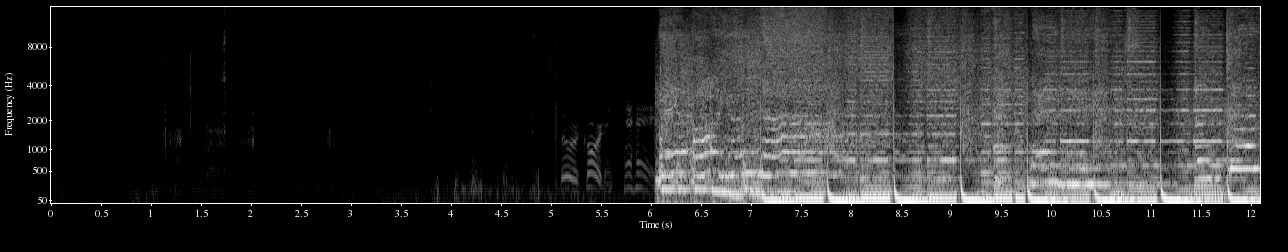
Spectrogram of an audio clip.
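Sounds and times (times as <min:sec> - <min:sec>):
fingers handling camera: 0:01.1 - 0:05.0.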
